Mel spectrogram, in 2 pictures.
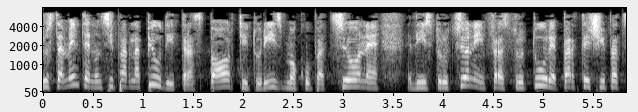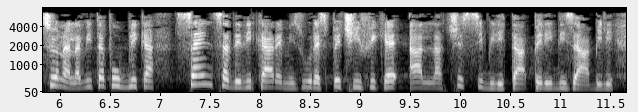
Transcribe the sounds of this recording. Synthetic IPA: d͡ʒust̪ament̪enonsiparlapjud̪ːit̪ɾaspɔrt̪it̪uɾizmookːupat̪sːjoːned̪iːst̪ɾut̪sjoːneiɱfɾast̪ɾut̪ːuːɾepart̪et͡ʃipat̪sːjoːnealːaviːt̪apubːlikasɛnt̪sad̪ed̪ikaːɾemizuːɾespet͡ʃiːfikealːat͡ʃːesːibilit̪apːeɾid̪izaːbili

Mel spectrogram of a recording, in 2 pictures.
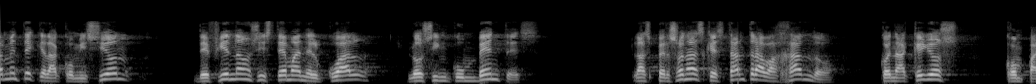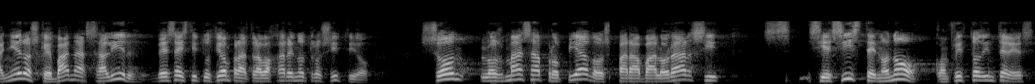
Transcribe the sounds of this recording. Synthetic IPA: lmẽ̞nt̪e̞ke̞lako̞misjo̞n | d̪e̞fje̞nd̪aunsist̪e̞maene̞lkwalː | o̞siŋkumbe̞nt̪e̞s | laspe̞ɾso̞naskeːst̪ant̪ɾaβ̞axand̪o̞̰ | ko̞nake̞ʎo̞s | ko̞mpaɲe̞ɾo̞ske̞βanasaliɾðeesainst̪it̪uθjo̞mpaɾat̪ɾaβ̞axaɾe̞no̞t̪ɾo̞sit̪jo̰ | so̞nlo̞zmasapɾo̞pjað̞o̞spaɾaβalo̞ɾaɾsi | sie̞sist̪e̞no̞no̞ko̞ɱflik̚t̪oð̞int̪e̞ɾe̞s

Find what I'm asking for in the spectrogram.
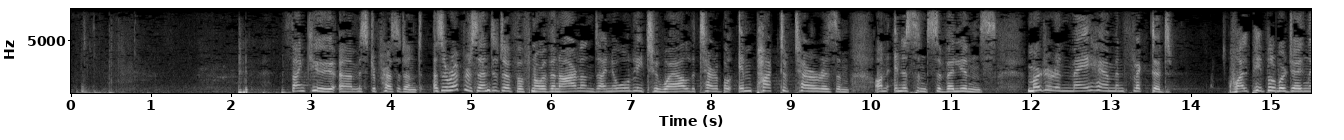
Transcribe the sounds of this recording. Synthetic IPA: θæ̃ŋkʰjʉmɪstə˞pʰɹ̥ɛzɨɾə̃ntəzəɹɛpɹɨzɛ̃nɨɾɪvʌvnɔɹðə˞naɪə˞lˠə̃ndaɪnoʊõʊ̃nlitʰʉwɛlˠðətʰɛɹəbəl̩ˠɪ̃mpʰak̚tʌv̥tʰɛɹə˞ɪzə̃mʔə̃nɪ̃nɨsə̃ntsɨvɪlˠjə̃nz̥mɜ˞ɾə˞ɨ̃nmeɪɦɛ̃mɨ̃ɱflɪk̚tɪd̚ | waɪlˠpipəl̩ˠwə˞dʉɪ̃ŋðə

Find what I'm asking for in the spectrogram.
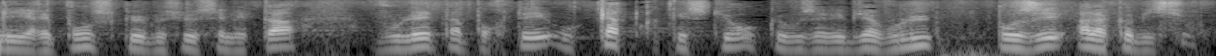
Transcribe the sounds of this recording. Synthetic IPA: leʁepɔ̃skəməsjøsemet̪avulɛt̪apɔʁt̪eokat̪χəkʲɛst̪jɔ̃kəvuzavebjɛ̃vulypozeʔalakɔmisjɔ̃

